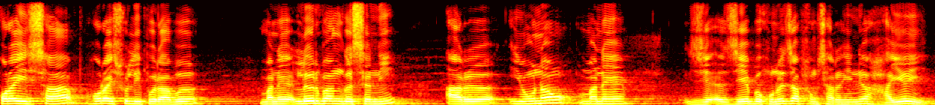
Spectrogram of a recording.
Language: Bodo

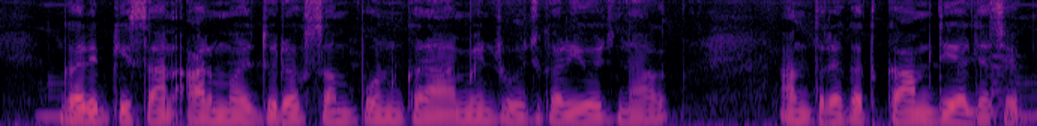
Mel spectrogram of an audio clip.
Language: Magahi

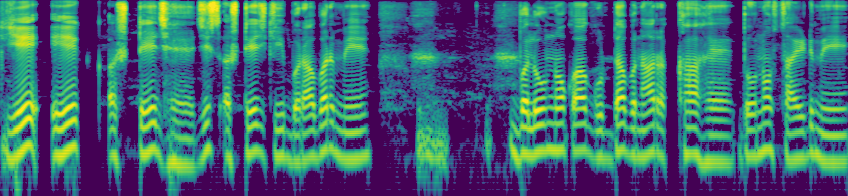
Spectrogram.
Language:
Hindi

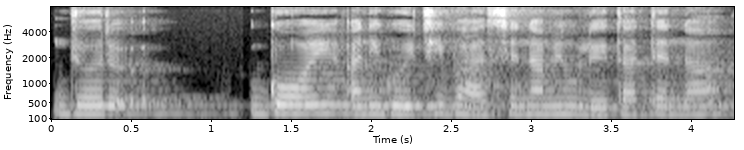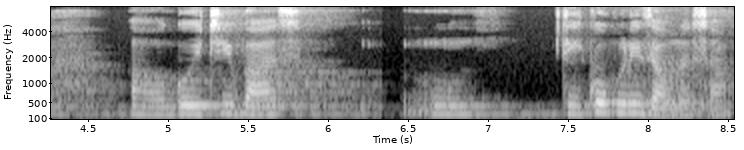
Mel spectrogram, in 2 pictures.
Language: Konkani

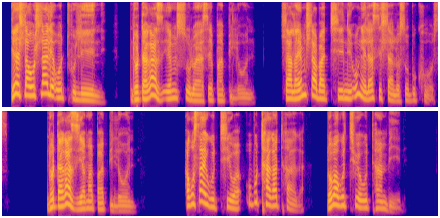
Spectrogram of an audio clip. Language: North Ndebele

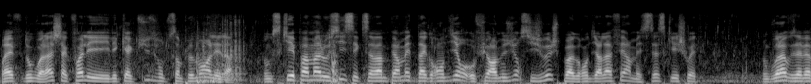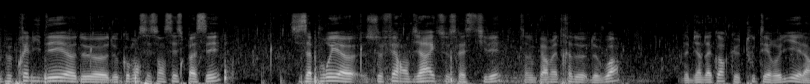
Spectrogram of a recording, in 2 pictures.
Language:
French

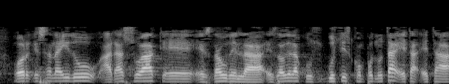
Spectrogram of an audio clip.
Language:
Basque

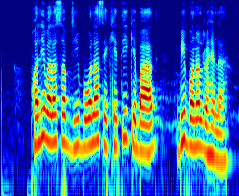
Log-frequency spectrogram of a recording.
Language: Bhojpuri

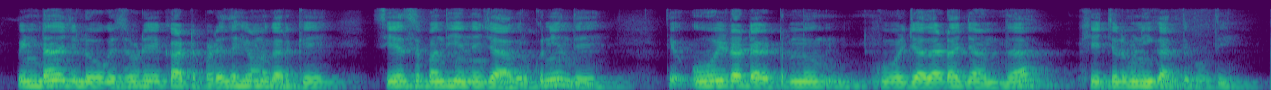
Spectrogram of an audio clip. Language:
Punjabi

